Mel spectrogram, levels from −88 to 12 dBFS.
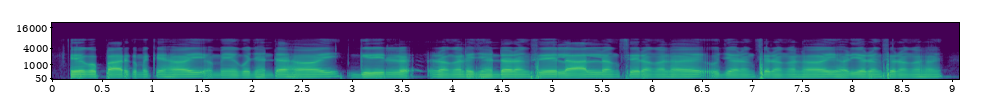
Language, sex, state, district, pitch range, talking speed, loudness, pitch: Hindi, male, Bihar, Muzaffarpur, 110-115 Hz, 200 wpm, -18 LUFS, 110 Hz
